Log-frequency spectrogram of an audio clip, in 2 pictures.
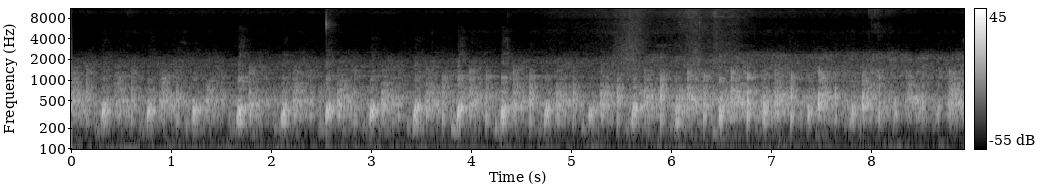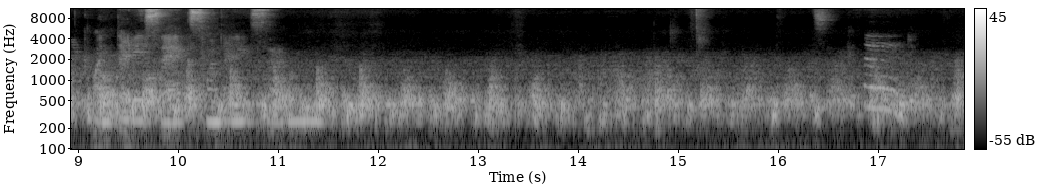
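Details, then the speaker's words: Fetal heartbeat on Doppler at 27 weeks of pregnancy, prenatal birth-center visit, baby measuring 26.9 weeks, average size: rapid, regular whooshing at about 136 beats a minute, a normal fetal rate. "did you hear her say anything or just the heart beating just the heart"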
